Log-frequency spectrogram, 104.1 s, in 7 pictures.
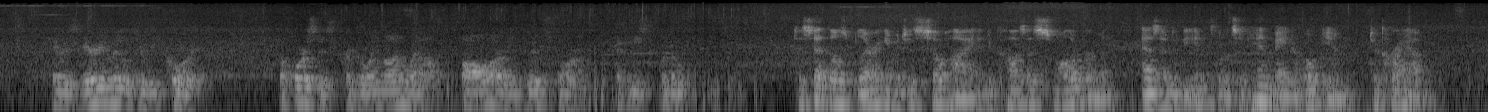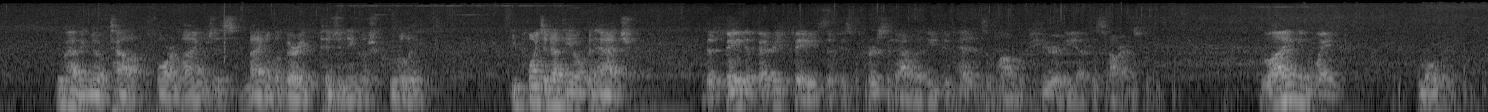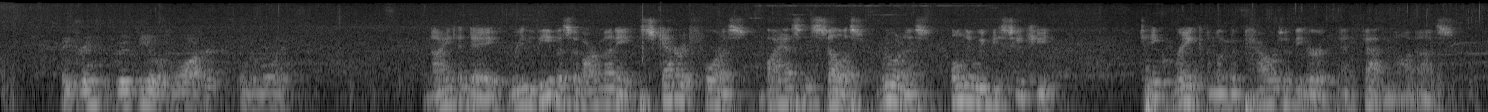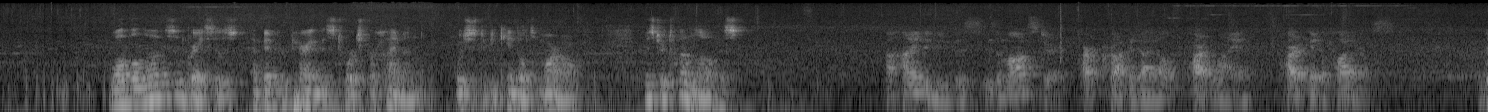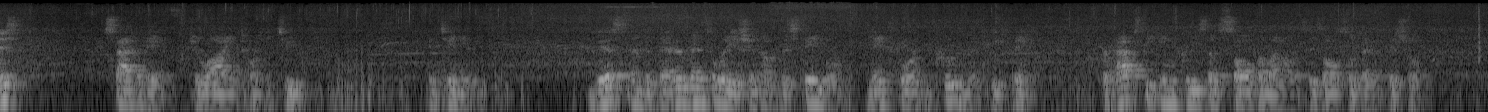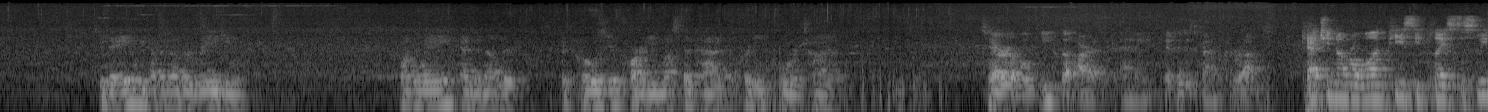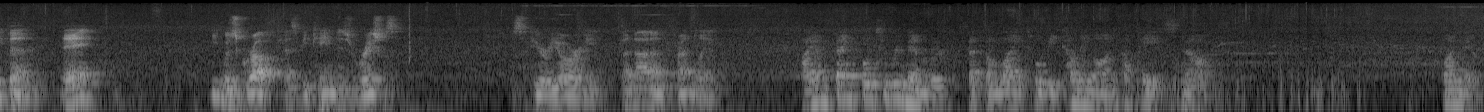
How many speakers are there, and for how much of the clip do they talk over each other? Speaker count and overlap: four, no overlap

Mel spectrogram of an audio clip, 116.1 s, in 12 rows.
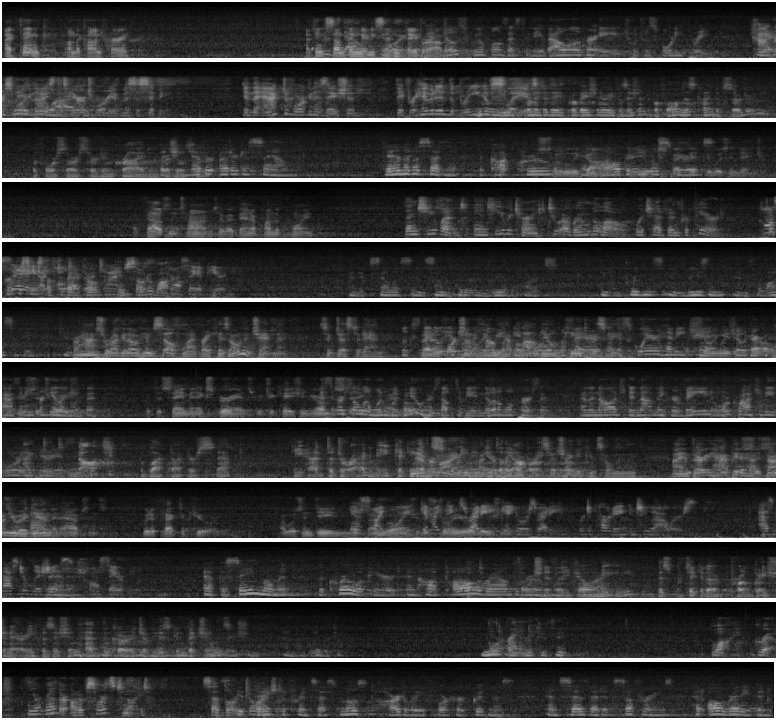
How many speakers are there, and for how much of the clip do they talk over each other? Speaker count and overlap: ten, about 27%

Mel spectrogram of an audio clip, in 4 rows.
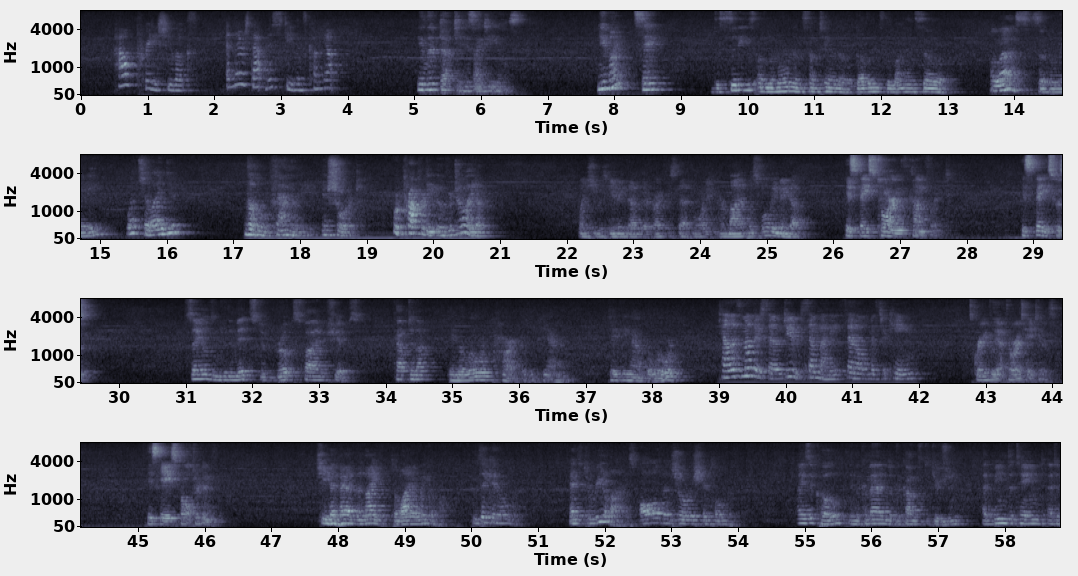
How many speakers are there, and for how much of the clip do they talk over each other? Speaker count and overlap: ten, no overlap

